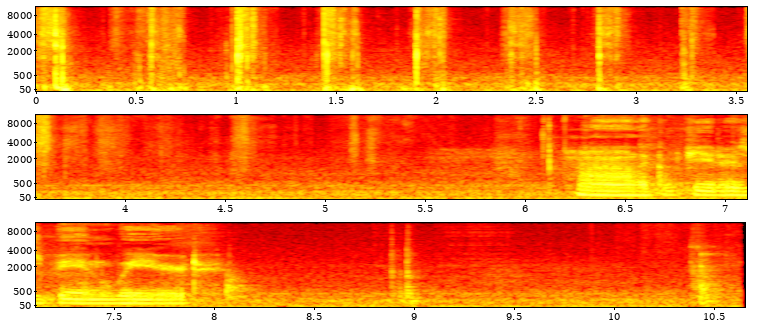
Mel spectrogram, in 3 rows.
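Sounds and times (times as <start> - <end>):
Thoth tarot deck being shuffled: 0.0 - 5.4
speech: 6.3 - 8.1.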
